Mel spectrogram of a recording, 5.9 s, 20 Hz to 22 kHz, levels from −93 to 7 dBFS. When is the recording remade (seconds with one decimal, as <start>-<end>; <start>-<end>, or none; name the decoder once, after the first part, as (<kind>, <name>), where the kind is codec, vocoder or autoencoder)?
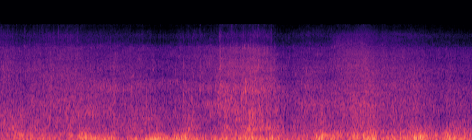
4.3-5.0 (autoencoder, DAC-VAE)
